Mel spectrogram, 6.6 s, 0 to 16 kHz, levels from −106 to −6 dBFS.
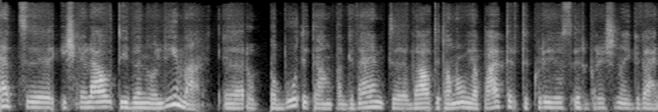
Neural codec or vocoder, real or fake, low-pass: codec, 44.1 kHz, 2.6 kbps, DAC; fake; 14.4 kHz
